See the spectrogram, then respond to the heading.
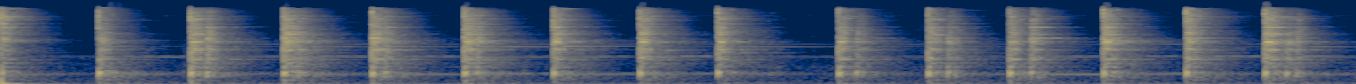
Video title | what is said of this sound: LIVE: Treadle Hammer Giveaway Livestream | that's a little louder because it's on the flat so there's more resonance there but not too bad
